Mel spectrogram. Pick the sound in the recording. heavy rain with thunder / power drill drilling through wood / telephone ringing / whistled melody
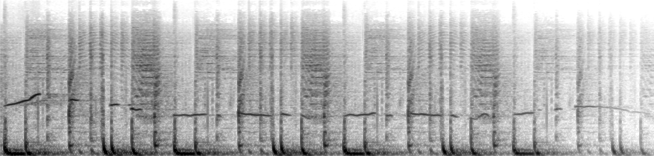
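whistled melody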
